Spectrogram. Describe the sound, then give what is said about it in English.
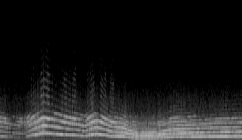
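A fire engine siren blares loudly, its wailing tone rising and falling in long sweeping glides, with no one speaking over it. “I blew my siren.”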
